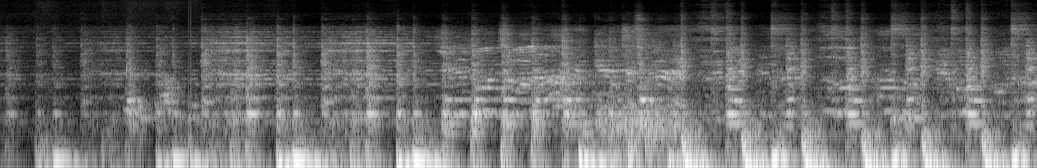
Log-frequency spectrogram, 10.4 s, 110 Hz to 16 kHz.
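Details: Ahuja 250 W amplifier after both mismatched transistors were replaced plays MP3 music clean and steady, with firm bass hits and no hum, crackle or breakup; normal amplifier output.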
